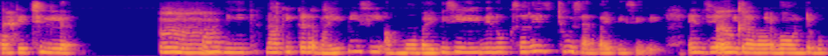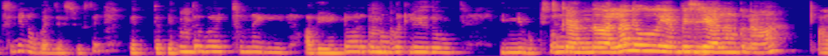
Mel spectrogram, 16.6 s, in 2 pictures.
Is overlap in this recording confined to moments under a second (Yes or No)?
No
